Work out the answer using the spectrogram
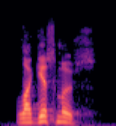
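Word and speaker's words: Logismus (λογισμός): That word arguments in the Greek, I'm going to give you the pronunciation. Tell me what it sounds like. Logismus. What did you say, sir? Yes! Hand in the air. Bam! That's exactly right.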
